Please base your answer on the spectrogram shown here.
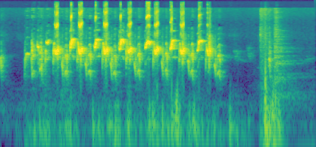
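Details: Yellow-vented bulbul taunting rivals with a run of quick, bubbly warbled notes over a low rumbling background, followed by a single dull thump.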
